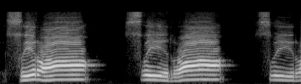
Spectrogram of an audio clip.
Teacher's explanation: রর উপরে জবর মোটা আওয়াজে পড়তে হবে।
